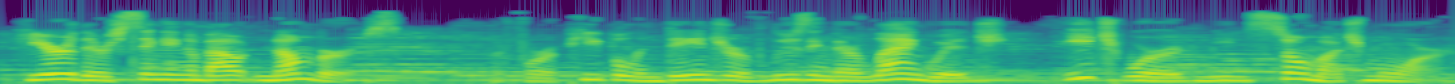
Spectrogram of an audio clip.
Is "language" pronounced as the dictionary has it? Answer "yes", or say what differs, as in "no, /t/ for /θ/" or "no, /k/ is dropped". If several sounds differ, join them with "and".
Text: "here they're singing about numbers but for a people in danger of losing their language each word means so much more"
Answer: yes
